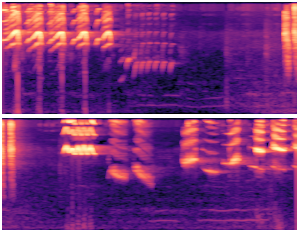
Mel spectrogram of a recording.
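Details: Sharp high repeated notes from a male Javan Indigo flycatcher, followed by a soft lower trill, a pause with faint rustling, then bright looping whistles and fast twittered phrases.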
